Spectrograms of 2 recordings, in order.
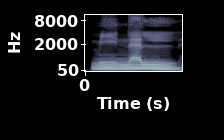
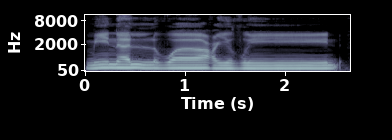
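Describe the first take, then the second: First: من ال cut off, holding on the lam; stop on the lam. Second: من الواعظین fully chanted, slowly, lam with sukoon; Quran recitation. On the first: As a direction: halt on the lam of من ال. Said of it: "لام پہ آ کے رک رہا ہوں". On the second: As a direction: recite من الواعظین in full, slow, lam resting. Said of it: "لام پہ آ کے رک رہا ہوں کیونکہ سکون ہے". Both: Shown as a demonstration.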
